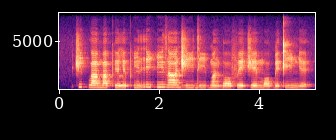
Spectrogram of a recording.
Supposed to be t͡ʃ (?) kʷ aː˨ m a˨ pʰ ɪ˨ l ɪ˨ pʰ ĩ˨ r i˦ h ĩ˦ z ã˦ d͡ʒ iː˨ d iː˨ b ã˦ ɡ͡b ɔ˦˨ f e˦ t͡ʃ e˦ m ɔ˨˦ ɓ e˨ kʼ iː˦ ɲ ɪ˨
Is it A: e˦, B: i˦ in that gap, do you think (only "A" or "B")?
B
